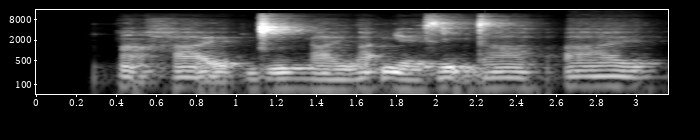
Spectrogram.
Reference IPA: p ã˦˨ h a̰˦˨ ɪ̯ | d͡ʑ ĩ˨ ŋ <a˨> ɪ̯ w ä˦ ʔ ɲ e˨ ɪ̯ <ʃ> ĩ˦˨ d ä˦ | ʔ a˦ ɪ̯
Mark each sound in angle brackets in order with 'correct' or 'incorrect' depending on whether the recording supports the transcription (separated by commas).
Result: correct, incorrect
